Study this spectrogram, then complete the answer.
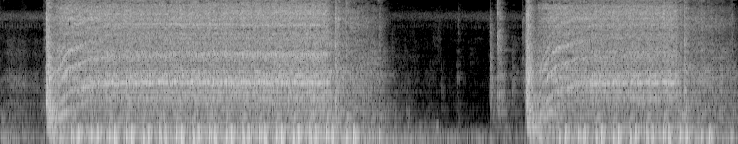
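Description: A combine harvester engine cranks and catches with a loud, rough rumble that runs about three seconds and fades out, then after a short pause a second start attempt bursts in, equally loud and steady to the end.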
